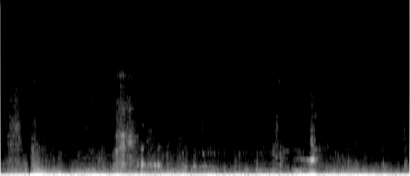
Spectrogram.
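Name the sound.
Peruvian garbage truck driving by in Lima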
